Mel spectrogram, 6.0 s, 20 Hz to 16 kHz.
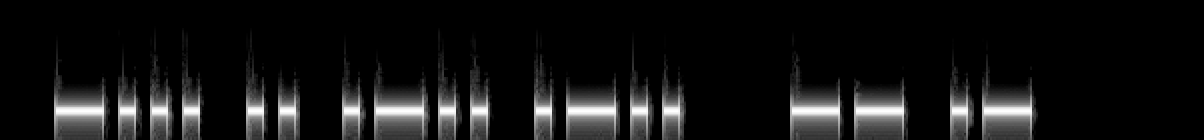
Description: Morse code, heard as a keyed tone, about 15 wpm, 700 Hz. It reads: BILL MA
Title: K1USN SST QSO Practice - 15wpm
